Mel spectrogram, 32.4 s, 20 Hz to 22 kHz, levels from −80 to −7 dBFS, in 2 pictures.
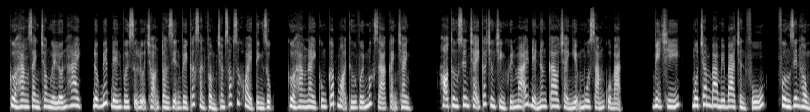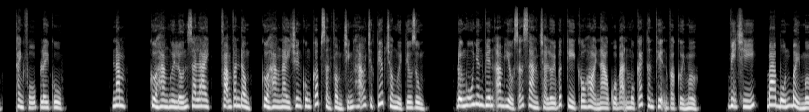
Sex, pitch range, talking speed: female, 190-245 Hz, 220 wpm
